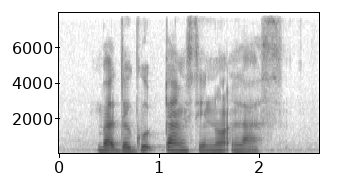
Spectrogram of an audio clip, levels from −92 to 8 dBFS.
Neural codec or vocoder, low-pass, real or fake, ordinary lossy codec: none; none; real; none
